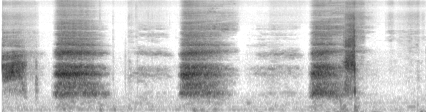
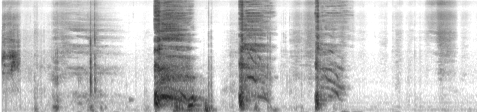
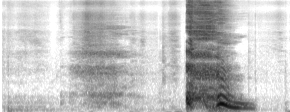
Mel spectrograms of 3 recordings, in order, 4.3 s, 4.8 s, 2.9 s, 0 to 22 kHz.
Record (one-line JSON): {"exhalation_length": "4.3 s", "exhalation_amplitude": 17413, "exhalation_signal_mean_std_ratio": 0.51, "three_cough_length": "4.8 s", "three_cough_amplitude": 32768, "three_cough_signal_mean_std_ratio": 0.36, "cough_length": "2.9 s", "cough_amplitude": 32768, "cough_signal_mean_std_ratio": 0.38, "survey_phase": "beta (2021-08-13 to 2022-03-07)", "age": "45-64", "gender": "Female", "wearing_mask": "No", "symptom_none": true, "symptom_onset": "1 day", "smoker_status": "Never smoked", "respiratory_condition_asthma": false, "respiratory_condition_other": false, "recruitment_source": "Test and Trace", "submission_delay": "1 day", "covid_test_result": "Negative", "covid_test_method": "RT-qPCR"}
